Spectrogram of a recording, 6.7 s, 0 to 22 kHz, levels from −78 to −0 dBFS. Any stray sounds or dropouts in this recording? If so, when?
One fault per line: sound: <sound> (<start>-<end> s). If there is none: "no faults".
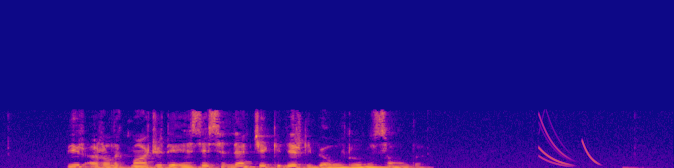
sound: chirp (5.4-6.0 s)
